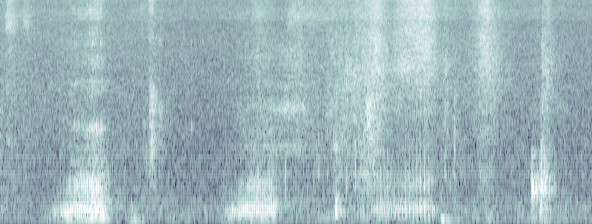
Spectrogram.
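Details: Shar pei sleeping: low, rumbling, throaty snores, four in six seconds, at a fairly steady pace in a quiet room; snoring.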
